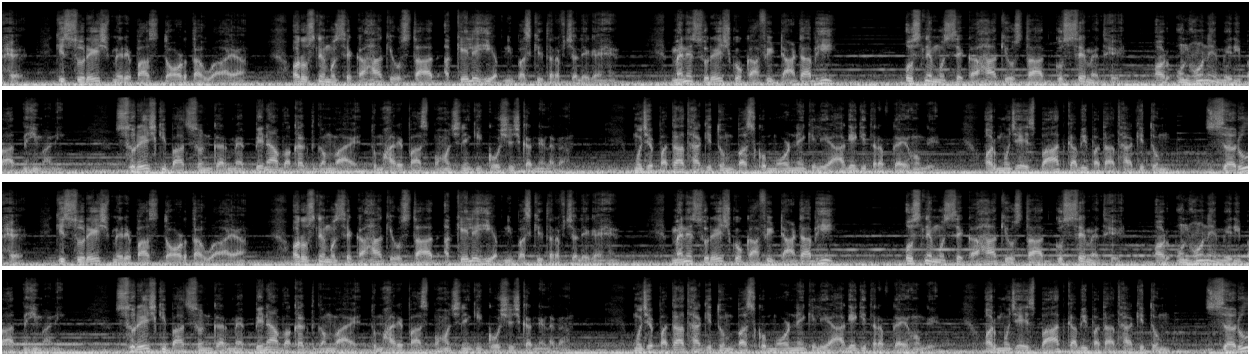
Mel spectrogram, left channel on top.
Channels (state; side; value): normal; both; correlation 0.42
